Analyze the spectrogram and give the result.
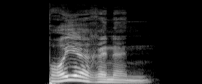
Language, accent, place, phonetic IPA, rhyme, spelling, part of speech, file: German, Germany, Berlin, [ˈbɔɪ̯əʁɪnən], -ɔɪ̯əʁɪnən, Bäuerinnen, noun, De-Bäuerinnen.ogg
- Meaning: plural of Bäuerin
